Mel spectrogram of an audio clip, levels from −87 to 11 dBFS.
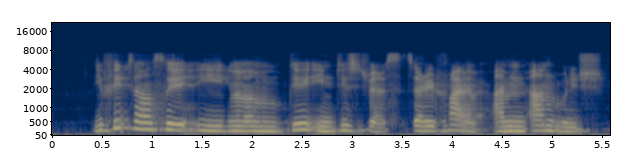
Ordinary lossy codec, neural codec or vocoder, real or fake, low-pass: none; autoencoder, 22.05 kHz, a latent of 192 numbers a frame, VITS, trained on many speakers; fake; 7.2 kHz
